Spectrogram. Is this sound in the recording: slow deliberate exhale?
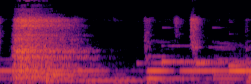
yes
